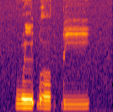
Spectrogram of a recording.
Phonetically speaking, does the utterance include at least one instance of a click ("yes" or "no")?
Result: no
